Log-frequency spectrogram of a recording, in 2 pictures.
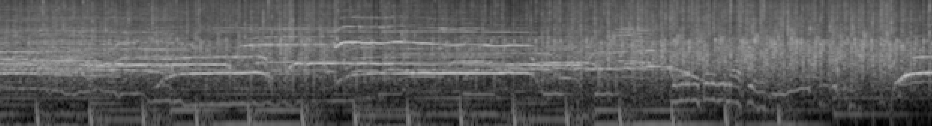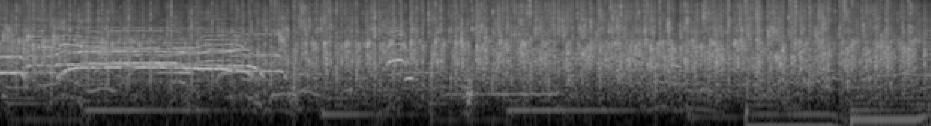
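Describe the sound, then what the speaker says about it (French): Wedding guests break into loud, sustained applause with cheering and whoops in a hall, the clapping staying dense and continuous over music, with a few voices calling out over it. "Et là, vous pouvez applaudir, mais encore plus fort que ça."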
